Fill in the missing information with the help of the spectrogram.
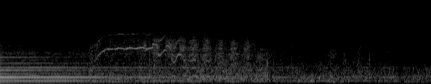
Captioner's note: horse neighs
